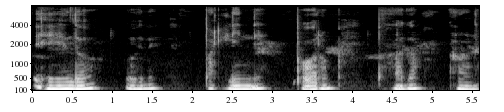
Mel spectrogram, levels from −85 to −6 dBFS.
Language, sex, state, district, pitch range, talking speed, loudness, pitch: Malayalam, male, Kerala, Kozhikode, 120-135 Hz, 55 wpm, -15 LUFS, 130 Hz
